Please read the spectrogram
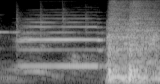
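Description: A punk rock band starting a song live: held and sliding electric guitar notes ring alone at first, then drums, bass and distorted guitars come in together suddenly about a second and a bit in.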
